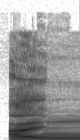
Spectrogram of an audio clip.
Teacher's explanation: নুন সাকিনের পরে ইকফার 15 হরফের এক হরফ তা আসছে আন নাকের ভিতরে লুকিয়ে গুন্না করে পড়তে হবে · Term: ইকফা গুন্নাহ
